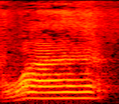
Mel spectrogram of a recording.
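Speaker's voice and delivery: high-pitched, drawn-out what; mock disbelief. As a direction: act out a baffled reaction. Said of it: "this is where I'm like".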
